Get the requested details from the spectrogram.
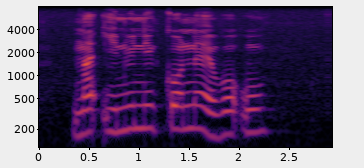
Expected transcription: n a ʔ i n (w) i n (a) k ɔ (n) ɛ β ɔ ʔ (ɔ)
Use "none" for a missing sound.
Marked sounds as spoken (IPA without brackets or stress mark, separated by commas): w, i, n, u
